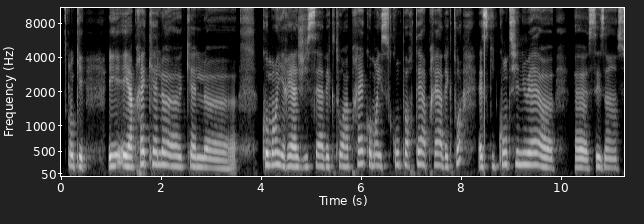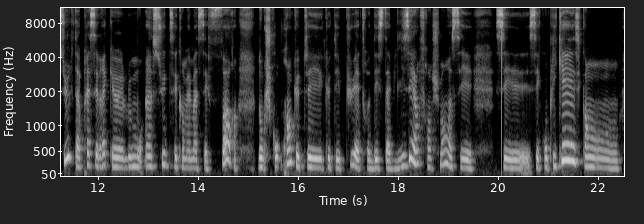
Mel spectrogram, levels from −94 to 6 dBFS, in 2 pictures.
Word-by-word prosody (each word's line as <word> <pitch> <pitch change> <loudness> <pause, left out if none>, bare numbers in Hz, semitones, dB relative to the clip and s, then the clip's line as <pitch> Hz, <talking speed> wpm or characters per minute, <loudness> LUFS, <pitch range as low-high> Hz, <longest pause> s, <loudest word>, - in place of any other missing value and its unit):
OK 205 -1 0 0.6
et 210 +1 +5
et 200 - +8
après 240 +6 +2
quel, 240 -1 0
heu 200 -4 -1
quel, 190 -3 -1
heu 165 -3 -4 0.5
comment 230 0 +2
ils 220 -3 +1
réagissaient 190 +1 +4
avec 195 -1 -3
toi 205 -3 -4
après? 245 +6 -3
Comment 230 -3 -4
ils 210 -2 -3
se 200 +2 +3
comportaient 235 +1 -4
après 225 0 -5
avec 200 -4 -4
toi? 275 +4 -2 0.4
Est-ce 195 +1 +10
qu'ils 195 -1 -11
continuaient, 235 -1 0
heu 185 -3 0 0.5
heu, 175 -2 +1
ces 180 +3 +2
insultes? 175 - -1
Après 190 +4 -5
c'est 220 -2 +5
vrai 220 +4 -6
que 200 -4 -7 0.2
le 185 +3 -6
mot 195 -2 -5
insulte, 200 +2 -2
c'est 185 - -2
quand 180 0 -10
même 170 0 -8
assez 160 -1 +2 0.3
fort 320 +4 -1 0.4
donc 185 -1 0
je - - -2
comprends 220 +8 -4
que 220 -6 -2
tu 195 0 -4
aies 175 -2 +1
que 180 - -7
tu 175 -1 -7
aies - - -3
pu 165 +8 -6
être 170 -1 -4
déstabilisée, 165 - +2
hein. 250 -1 -1
Franchement, 225 +4 -7
heu, 195 - -2
c'est 170 -5 +2 0.5
c'est 165 -3 +3
c'est 180 - +4
compliqué 205 - +2
s 290 0 -1
quand 175 - -5
195 Hz, 160 wpm, -23 LUFS, 175-225 Hz, 0.6 s, Est-ce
